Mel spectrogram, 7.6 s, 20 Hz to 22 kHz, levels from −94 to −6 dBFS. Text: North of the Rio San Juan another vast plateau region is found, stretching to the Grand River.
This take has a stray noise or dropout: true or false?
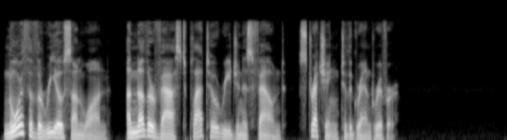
false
